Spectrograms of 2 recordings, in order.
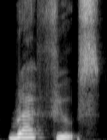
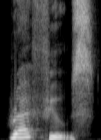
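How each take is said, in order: First: The stress is on the first syllable. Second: The stress is on the first syllable.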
